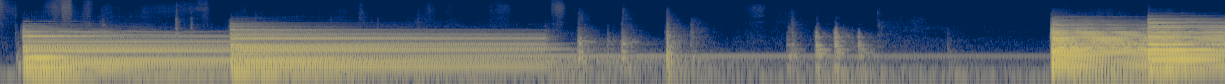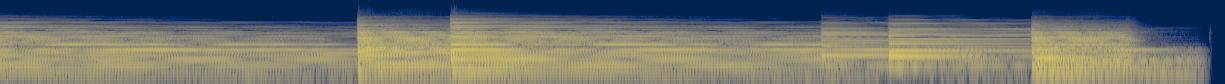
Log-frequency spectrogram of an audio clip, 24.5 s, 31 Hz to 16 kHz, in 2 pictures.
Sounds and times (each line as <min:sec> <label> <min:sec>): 0:00.0 Upright Piano 0:24.4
